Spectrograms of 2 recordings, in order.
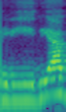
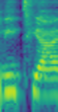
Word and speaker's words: Lydia: she pronounced lydia when people ask me what my name is i say lydia and you call me litia and some people call me olivia and some people call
